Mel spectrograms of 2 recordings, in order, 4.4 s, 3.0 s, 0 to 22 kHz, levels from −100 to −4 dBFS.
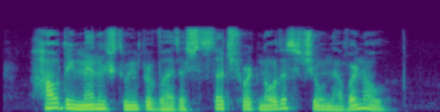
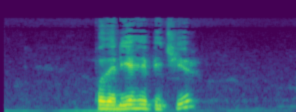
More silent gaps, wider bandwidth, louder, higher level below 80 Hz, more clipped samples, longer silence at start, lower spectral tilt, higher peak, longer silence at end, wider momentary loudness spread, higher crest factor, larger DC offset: neither; second, 8.4 kHz vs 11.5 kHz; second, -24 LUFS vs -17 LUFS; second, -58 dBFS vs -44 dBFS; neither; second, 0.3 s vs 0.95 s; second, -5 dB/octave vs -6.5 dB/octave; second, -6 dBFS vs -2 dBFS; second, 0.5 s vs 1.05 s; second, 6 LU vs 11 LU; about the same, 18 dB vs 18 dB; neither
